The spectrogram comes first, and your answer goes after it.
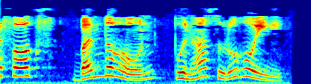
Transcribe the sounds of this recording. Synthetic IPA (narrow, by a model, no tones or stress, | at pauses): ɾfɔksbənd̪ɦounpun̤asuɾuːɦoiːl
